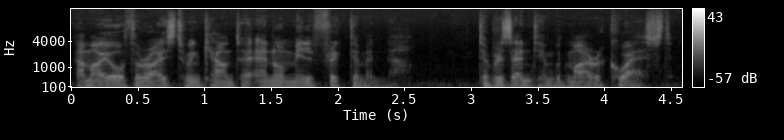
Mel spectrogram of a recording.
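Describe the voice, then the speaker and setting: An actor playing a courteous, earnest adventurer and envoy in a fantasy game, speaking formally and with composure. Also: male voice, medium pitch, brisk, a bit bright, a little hiss or hum, close to an everyday voice. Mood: polite, composed. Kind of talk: fantasy video game cutscene acting.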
